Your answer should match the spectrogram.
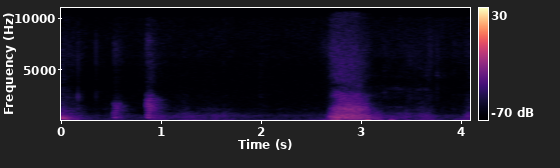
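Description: Near silence: room tone, broken by two faint clicks in the first second and one short breath-like hiss about three seconds in.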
